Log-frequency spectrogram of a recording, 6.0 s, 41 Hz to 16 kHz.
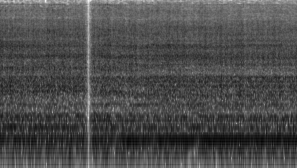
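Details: Wolseley 14/56 14/60 six-cylinder engine on an engine stand after years in storage, fresh oil and filter: smooth, even low idle with a steady beat and no knocks or ticks. Bottom end quiet, good oil pressure, slow to warm because of an oversized Ford 351 cooling system. Normal idle.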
